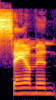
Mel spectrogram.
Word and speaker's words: salmon: And ooh, of course I know it's actually pronounced salmon.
